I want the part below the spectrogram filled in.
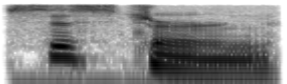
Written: cistern

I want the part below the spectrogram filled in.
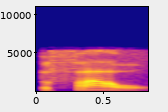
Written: befoul

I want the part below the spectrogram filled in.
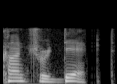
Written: contradict

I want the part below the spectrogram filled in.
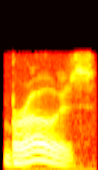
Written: brose

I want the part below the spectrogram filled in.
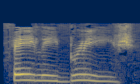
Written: felibrige

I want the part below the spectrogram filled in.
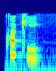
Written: clucky

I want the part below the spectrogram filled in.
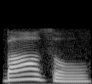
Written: Basel

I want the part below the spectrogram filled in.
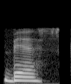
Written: bisque

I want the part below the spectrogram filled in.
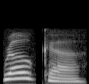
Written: Roca, Cape

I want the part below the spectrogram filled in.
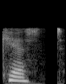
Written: kist

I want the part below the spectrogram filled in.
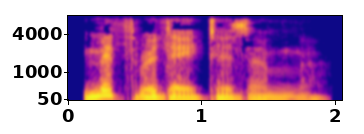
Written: mithridatism

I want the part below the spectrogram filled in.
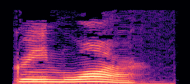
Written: grimoire

